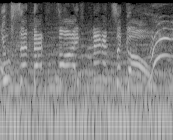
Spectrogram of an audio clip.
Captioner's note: shriek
